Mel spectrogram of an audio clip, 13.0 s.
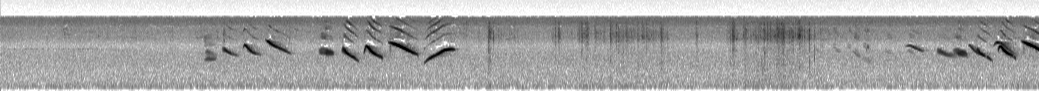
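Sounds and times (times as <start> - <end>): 
bird whistling calls: 2.5 - 5.8, 10.5 - 12.9.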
